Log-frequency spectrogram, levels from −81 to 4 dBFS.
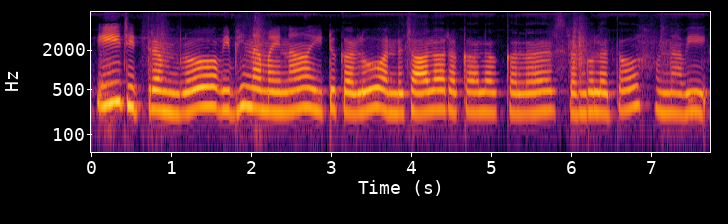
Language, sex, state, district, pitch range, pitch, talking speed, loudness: Telugu, female, Andhra Pradesh, Sri Satya Sai, 225-250 Hz, 235 Hz, 75 wpm, -14 LUFS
